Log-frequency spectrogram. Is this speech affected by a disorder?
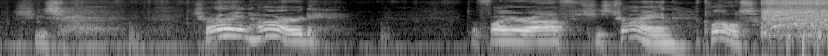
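No.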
